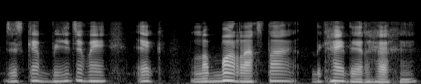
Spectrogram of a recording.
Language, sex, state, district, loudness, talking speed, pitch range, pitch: Hindi, male, West Bengal, Alipurduar, -21 LUFS, 140 wpm, 125-160 Hz, 140 Hz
